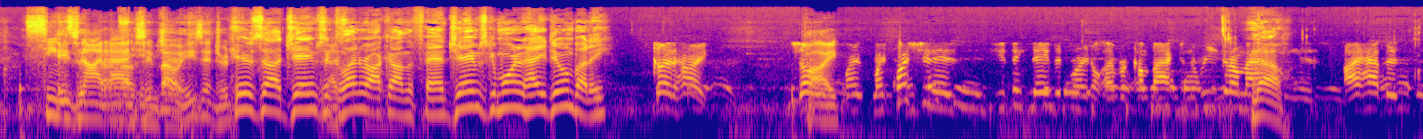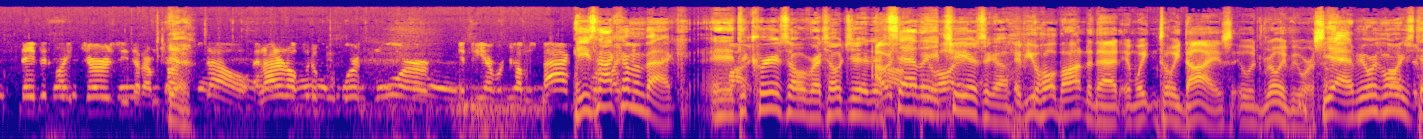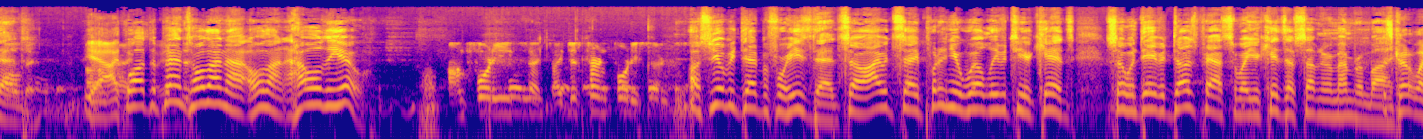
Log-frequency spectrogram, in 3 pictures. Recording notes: The guys were live from Trump National Golf Club in Briarcliff Manor.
